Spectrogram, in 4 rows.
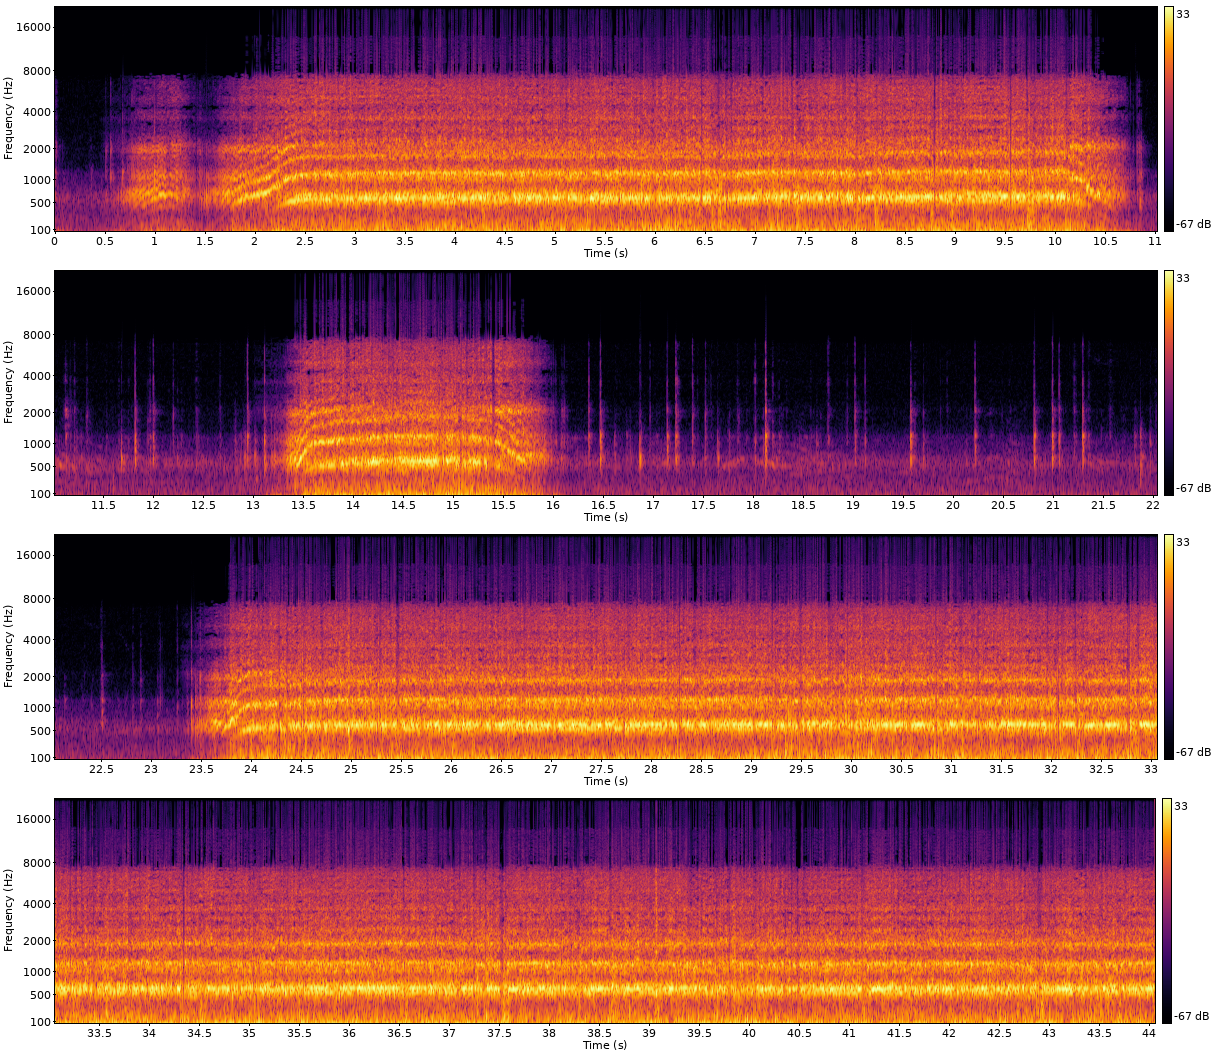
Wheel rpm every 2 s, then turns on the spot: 20, 130, 160, 150, 160, 30, 20, 130, 0, 0, 0, 20, 150, 160, 160, 160, 160, 170, 170, 160, 160, 160.
none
